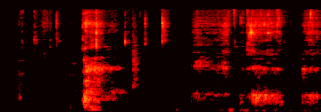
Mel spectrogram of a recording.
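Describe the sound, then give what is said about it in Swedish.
A person drinking: a loud wet gulp, then a short run of slurping, swallowing mouth sounds, with a faint steady hum in the background. “Drinking, drinking, slurp, slurp, slurp.”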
